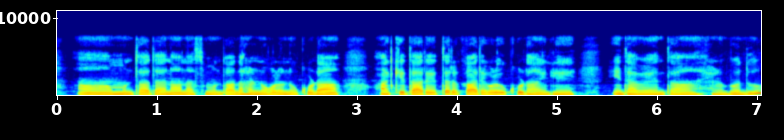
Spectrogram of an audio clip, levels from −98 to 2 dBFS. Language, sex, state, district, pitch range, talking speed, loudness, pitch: Kannada, female, Karnataka, Chamarajanagar, 200-205 Hz, 95 wpm, -30 LUFS, 200 Hz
